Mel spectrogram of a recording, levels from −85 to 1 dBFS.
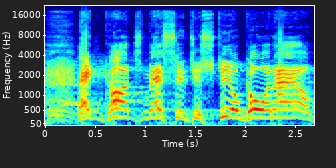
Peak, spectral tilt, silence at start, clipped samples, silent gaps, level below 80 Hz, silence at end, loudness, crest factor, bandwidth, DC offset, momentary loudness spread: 0 dBFS; -2.5 dB/octave; 0 s; 0.2%; none; -52 dBFS; 0 s; -13 LUFS; 14 dB; 20 kHz; under 0.1%; 7 LU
